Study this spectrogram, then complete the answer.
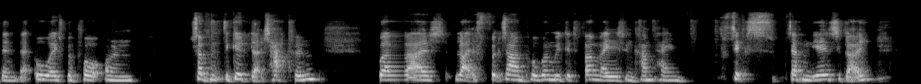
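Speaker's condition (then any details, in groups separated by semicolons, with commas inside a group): Deafness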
